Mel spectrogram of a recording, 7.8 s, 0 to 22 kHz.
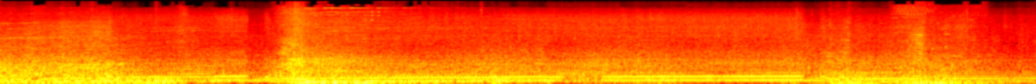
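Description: A Porsche 959 Rally Raid car in a video game drives with a steady engine drone and stepped gear-shift pitch changes, and a rushing, rain-like hiss runs under it throughout.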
